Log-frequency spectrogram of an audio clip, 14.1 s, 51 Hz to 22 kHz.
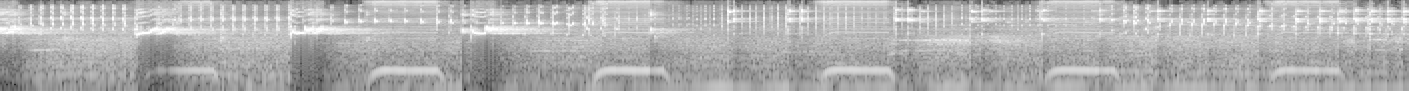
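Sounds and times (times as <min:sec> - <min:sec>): lovebirds chattering trill: 0:00.0 - 0:14.0
low hum: 0:01.7 - 0:02.3, 0:03.7 - 0:04.6, 0:05.9 - 0:07.1, 0:08.2 - 0:09.0, 0:10.4 - 0:11.3, 0:12.6 - 0:13.5.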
